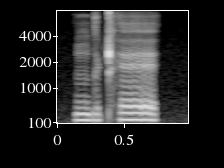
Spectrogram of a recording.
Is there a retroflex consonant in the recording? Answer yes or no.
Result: yes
